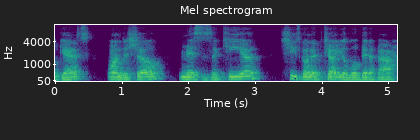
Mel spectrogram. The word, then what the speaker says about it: Zakkiyyah: I pronounce it it's okay so just like if you think of the store IKEA put a z in front of okay zaka okay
